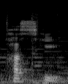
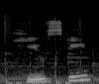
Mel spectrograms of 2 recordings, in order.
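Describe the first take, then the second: First: The first vowel is a short U sound. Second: The first vowel is a long U sound. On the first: The speaker calls it right. "it's that huh sound, that short U sound" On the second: The speaker calls it wrong. "but do we say husky? No"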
